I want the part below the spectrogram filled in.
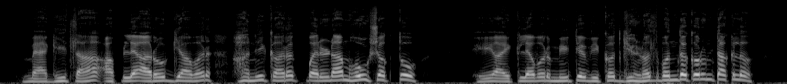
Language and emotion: Marathi, fearful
